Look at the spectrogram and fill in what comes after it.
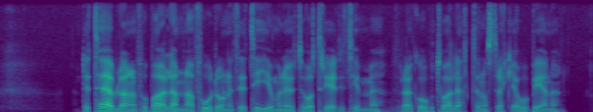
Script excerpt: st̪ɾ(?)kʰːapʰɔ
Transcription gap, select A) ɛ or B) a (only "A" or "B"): A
